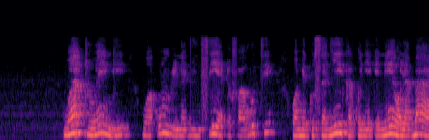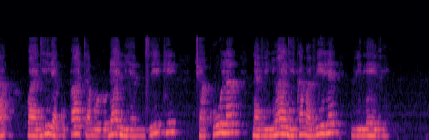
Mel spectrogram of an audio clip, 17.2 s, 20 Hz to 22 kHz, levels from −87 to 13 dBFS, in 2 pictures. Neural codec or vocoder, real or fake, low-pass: vocoder, 22.05 kHz, 80 mel bands, Vocos; fake; 7.2 kHz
